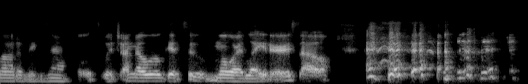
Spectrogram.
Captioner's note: both laugh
